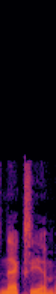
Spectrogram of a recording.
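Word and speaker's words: NXIVM: secretive uh cult which it's spelled NX IVM but it's pronounced as Nexium and even within Nexium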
